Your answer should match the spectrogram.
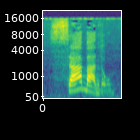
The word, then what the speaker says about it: sábado: Sábado.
